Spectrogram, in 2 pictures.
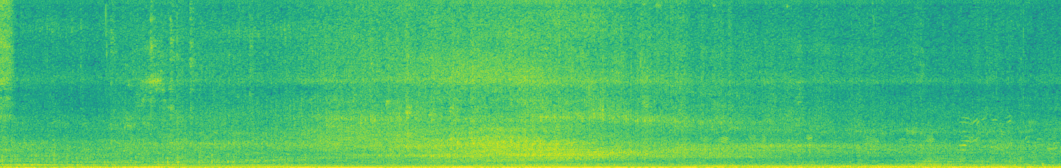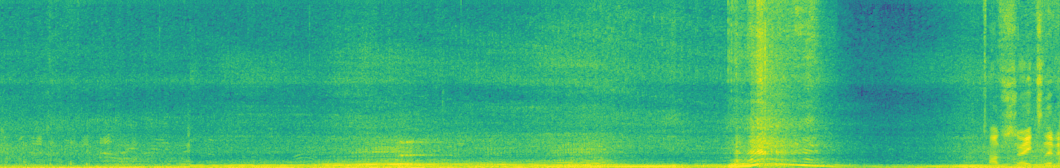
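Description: A car rolls in and revs at an evening street car show in Browns Plains, a steady engine rumble building into rising and falling revs near the end while a voice talks over it.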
